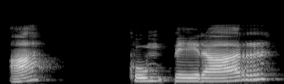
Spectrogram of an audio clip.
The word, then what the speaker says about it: a cooperar: Next line, a cooperar l'anello. Okay, so the A is a strong monosyllable. It makes a slight double C.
